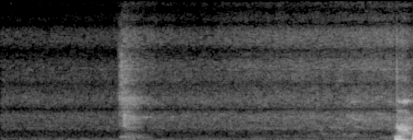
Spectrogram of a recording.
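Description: Microphone handling noise over a low steady hum from a meeting-room sound system: a brief rustle about half a second in and a knock near the end.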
